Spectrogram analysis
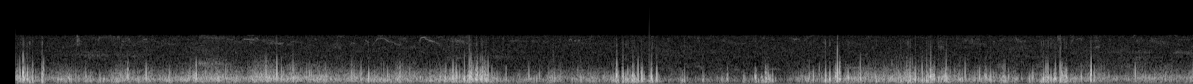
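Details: Steady wind and rustling fill the recording, with a low rumble like a distant engine and no clear animal calls.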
